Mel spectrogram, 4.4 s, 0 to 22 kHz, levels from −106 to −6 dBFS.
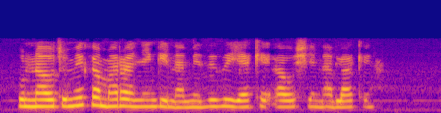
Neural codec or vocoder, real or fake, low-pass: vocoder, 44.1 kHz, 128 mel bands, Pupu-Vocoder; fake; 5.4 kHz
